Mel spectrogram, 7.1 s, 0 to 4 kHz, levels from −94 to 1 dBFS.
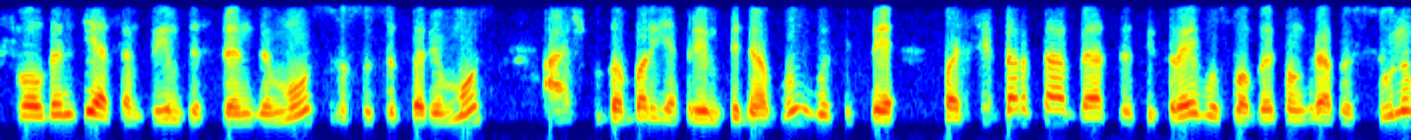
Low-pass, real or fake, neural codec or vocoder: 3.6 kHz; real; none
